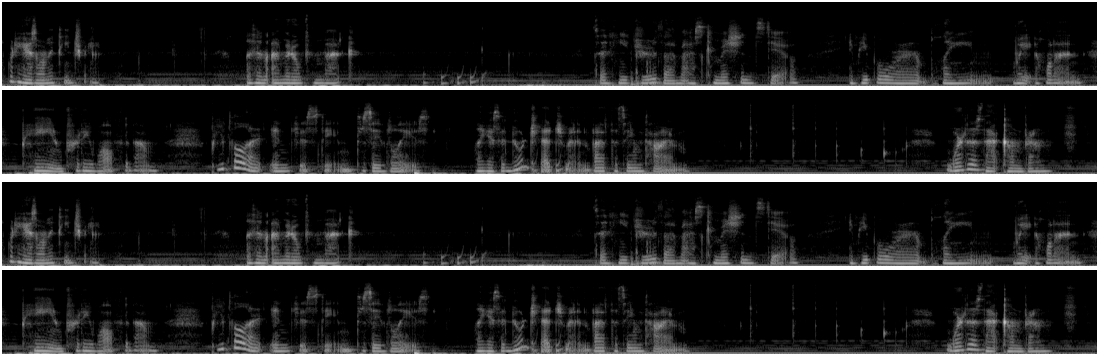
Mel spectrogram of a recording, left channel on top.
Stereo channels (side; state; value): both; identical; correlation 1.00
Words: What do you guys want to teach me? Listen, I'm an open book. Said he drew them as commissions too. And people were paying pretty well for them. People are interesting, to say the least. Like I said, no judgment, but at the same time, where does that come from?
